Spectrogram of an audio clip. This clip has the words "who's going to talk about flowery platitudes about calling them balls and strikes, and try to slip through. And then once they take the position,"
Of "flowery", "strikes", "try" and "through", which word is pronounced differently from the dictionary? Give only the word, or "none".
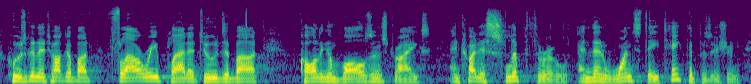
none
